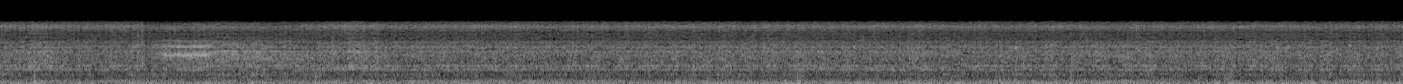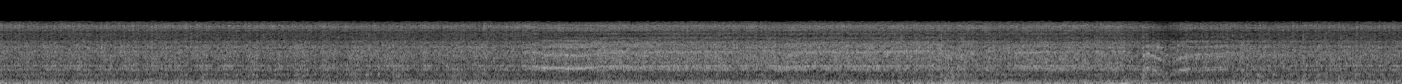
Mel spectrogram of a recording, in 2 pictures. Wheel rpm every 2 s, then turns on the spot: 230, 230, 230, 240, 230, 230, 230, 230, 230, 230, 230, 230, 210, 210.
none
